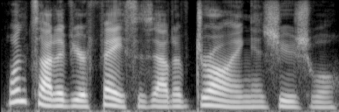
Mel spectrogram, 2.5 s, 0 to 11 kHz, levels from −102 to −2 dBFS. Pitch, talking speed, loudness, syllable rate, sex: 185 Hz, 260 wpm, -18 LUFS, 5.7 syllables/s, female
